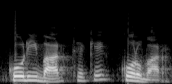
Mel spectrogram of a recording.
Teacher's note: 9, সাধু ভাষায় ব্যবহৃত পূর্ণাঙ্গ শব্দ কিংবা ক্রিয়াপদের বানানে হ্রস্বইকার আছে, কিন্তু চলিত ভাষায় সে হ্রস্বইকার বিলুপ্ত হলেও তার পূর্ববর্তী অ সাধারণত ওকারের মতো হয়, যেমন করিবার থেকে করবার।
